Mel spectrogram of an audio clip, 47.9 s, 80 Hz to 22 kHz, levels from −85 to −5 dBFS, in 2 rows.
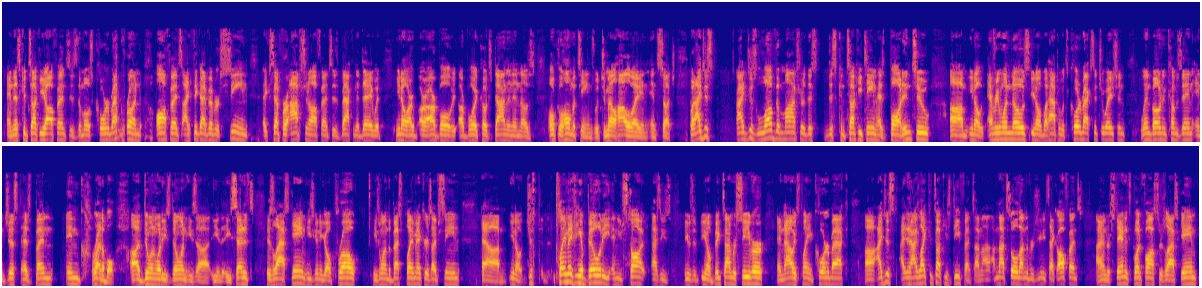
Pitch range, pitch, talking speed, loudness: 120-140 Hz, 130 Hz, 195 wpm, -19 LUFS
